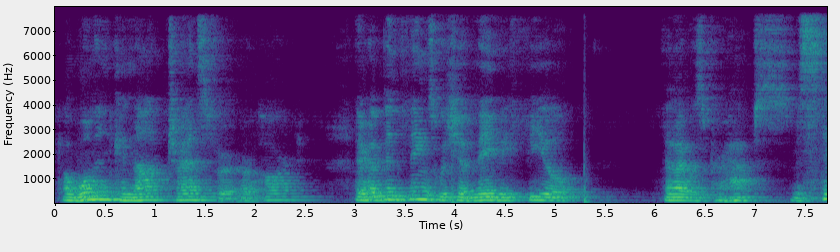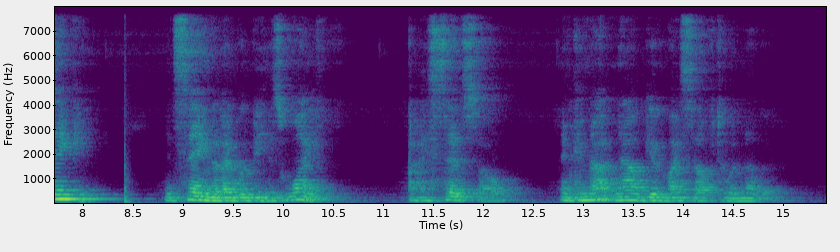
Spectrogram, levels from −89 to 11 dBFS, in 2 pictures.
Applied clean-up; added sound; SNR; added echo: neural separator model SepFormer DNS4.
